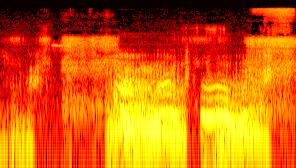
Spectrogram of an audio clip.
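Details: Two dogs, Gerundio, an American Staffordshire Terrier, and Baloo, a Beagle, locked in a tug-of-war standoff over a fabric toy, teeth clamped in; a low, rough growl with wavering tonal whine over it, rising then briefly breaking off.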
